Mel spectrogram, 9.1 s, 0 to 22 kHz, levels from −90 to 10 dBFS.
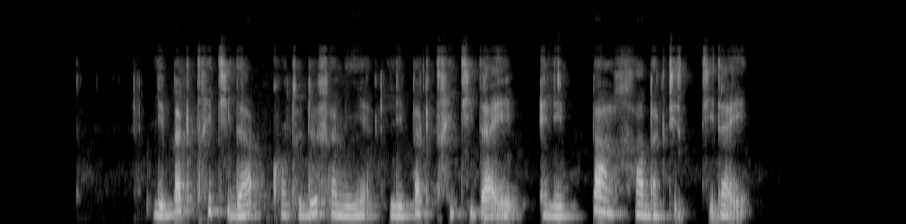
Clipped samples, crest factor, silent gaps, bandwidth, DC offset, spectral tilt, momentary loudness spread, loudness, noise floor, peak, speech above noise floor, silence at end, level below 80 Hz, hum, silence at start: under 0.1%; 20 dB; none; 9.4 kHz; under 0.1%; -5.5 dB/octave; 9 LU; -24 LUFS; -71 dBFS; -6 dBFS; 47 dB; 1.6 s; -60 dBFS; none; 1.55 s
